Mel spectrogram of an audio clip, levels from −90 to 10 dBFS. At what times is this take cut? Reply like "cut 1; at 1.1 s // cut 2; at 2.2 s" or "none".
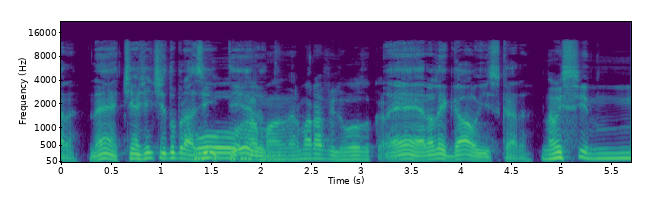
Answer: none

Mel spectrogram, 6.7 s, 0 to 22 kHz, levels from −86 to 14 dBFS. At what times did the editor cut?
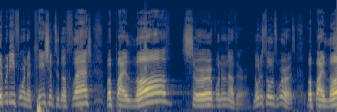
none

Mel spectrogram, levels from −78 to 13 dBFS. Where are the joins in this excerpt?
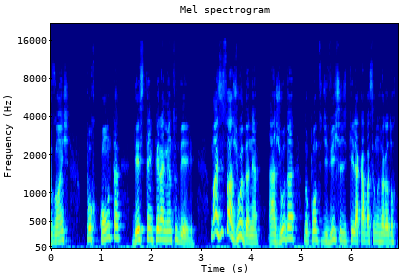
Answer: none

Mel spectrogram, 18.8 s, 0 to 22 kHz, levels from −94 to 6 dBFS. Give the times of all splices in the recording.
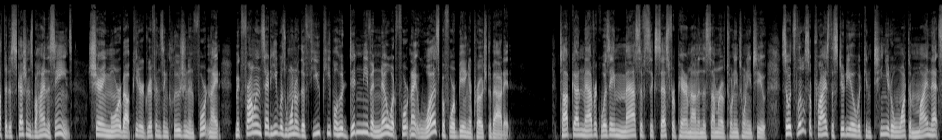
cut 1; at 1.7 s // cut 2; at 11.0 s

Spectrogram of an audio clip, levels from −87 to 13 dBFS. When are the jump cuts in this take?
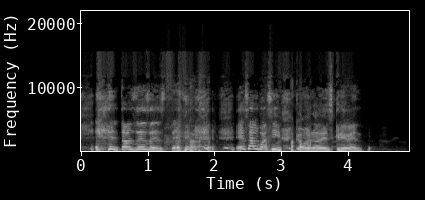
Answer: cut 1; at 3.0 s

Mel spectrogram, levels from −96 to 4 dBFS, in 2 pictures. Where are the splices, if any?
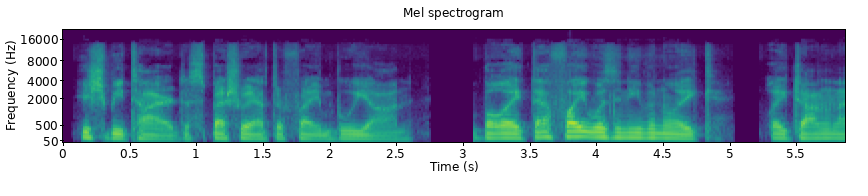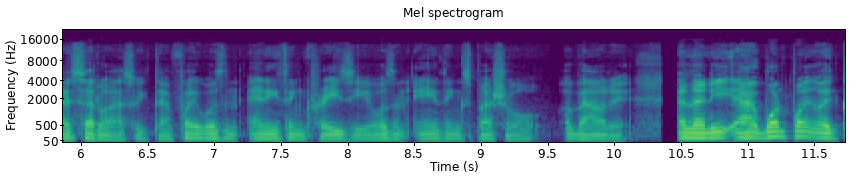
cut 1; at 10.4 s

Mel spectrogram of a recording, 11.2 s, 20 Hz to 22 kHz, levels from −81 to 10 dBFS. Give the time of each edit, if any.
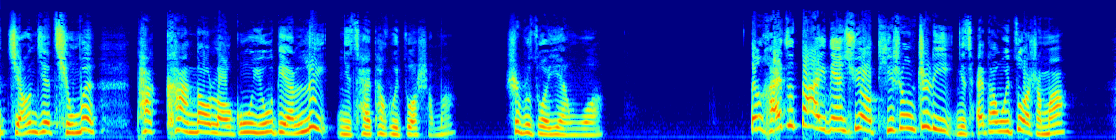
none

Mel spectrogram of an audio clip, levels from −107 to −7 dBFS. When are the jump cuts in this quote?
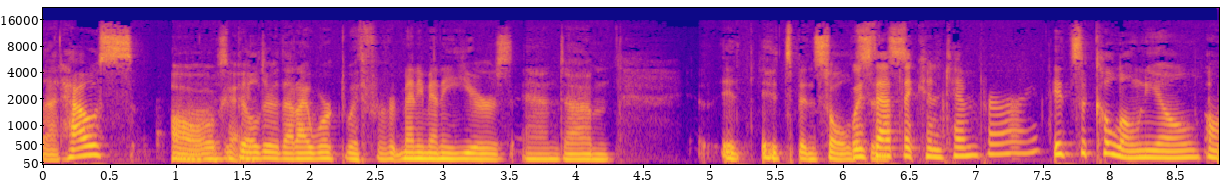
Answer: none

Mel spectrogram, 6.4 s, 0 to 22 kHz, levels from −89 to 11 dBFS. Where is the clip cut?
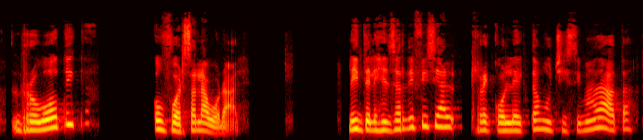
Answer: cut 1; at 3.4 s

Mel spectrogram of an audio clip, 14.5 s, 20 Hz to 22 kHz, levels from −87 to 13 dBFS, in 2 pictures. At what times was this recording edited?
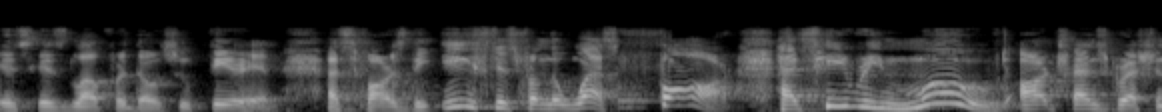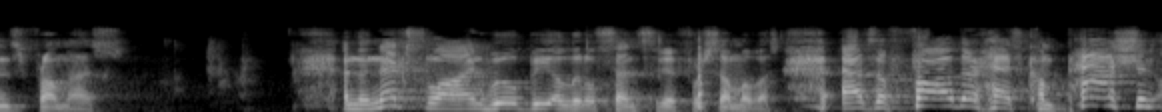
cut 1; at 3.9 s

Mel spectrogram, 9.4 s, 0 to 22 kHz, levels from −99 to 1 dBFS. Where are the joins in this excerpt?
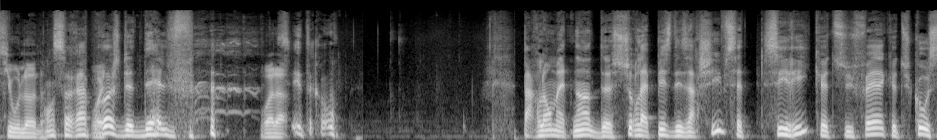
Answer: cut 1; at 7.6 s

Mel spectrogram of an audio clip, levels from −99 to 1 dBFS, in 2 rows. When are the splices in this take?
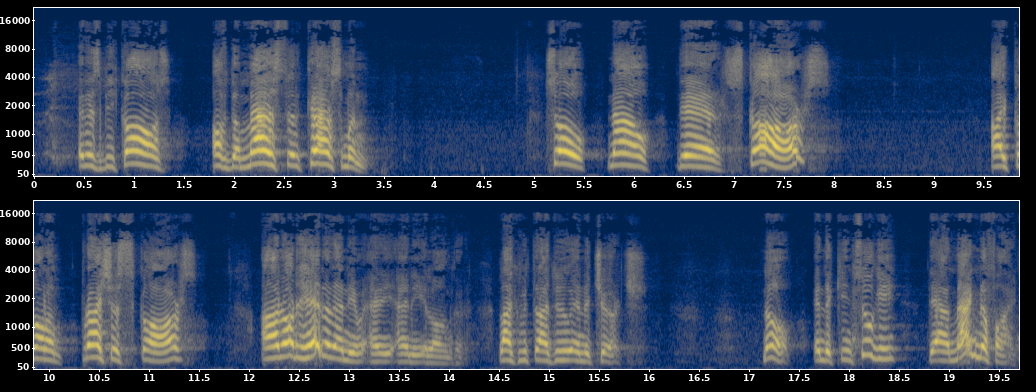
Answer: cut 1; at 17.1 s

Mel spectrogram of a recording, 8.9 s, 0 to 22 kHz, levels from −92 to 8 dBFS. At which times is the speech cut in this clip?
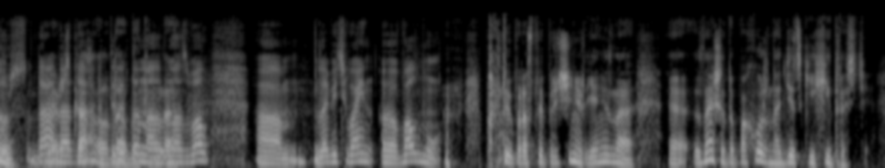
cut 1; at 4.4 s // cut 2; at 5.8 s

